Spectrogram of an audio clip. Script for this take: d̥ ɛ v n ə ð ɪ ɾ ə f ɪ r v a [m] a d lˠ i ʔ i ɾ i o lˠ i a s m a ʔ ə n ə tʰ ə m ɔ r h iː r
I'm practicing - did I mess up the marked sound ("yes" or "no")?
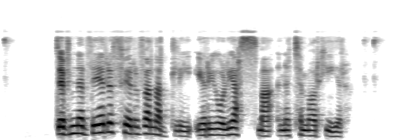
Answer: yes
